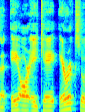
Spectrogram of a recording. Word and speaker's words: Arak: The Israeli military said it targeted the Arak heavy, I believe I'm pronouncing that, A-R-A-K, Arak, so it's either Arak or Arak, heavy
